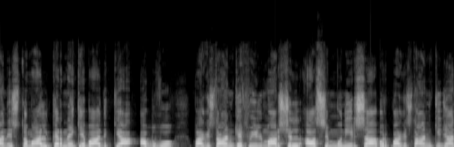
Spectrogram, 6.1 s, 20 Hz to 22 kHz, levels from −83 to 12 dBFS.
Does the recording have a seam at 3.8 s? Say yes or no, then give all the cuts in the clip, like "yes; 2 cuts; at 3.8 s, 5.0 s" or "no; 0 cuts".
no; 1 cut; at 5.1 s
